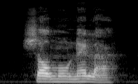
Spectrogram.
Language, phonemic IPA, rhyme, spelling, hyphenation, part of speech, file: Dutch, /ˌsɑl.moːˈnɛ.laː/, -ɛlaː, salmonella, sal‧mo‧nel‧la, noun, Nl-salmonella.ogg
- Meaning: salmonella, bacterium of the genus Salmonella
